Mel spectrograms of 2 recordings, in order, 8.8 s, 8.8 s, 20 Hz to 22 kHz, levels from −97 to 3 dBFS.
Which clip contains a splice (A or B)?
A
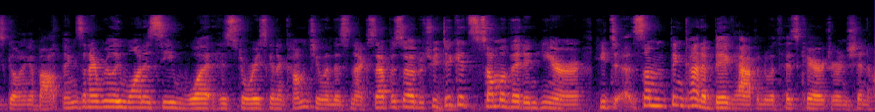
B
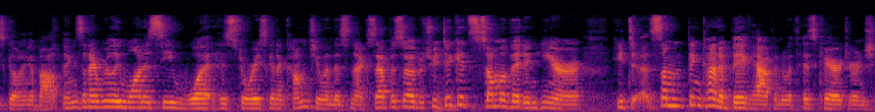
A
